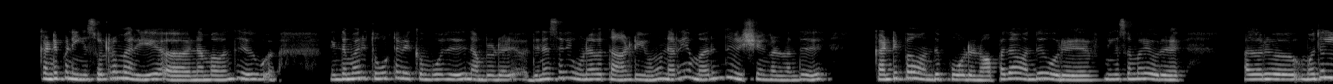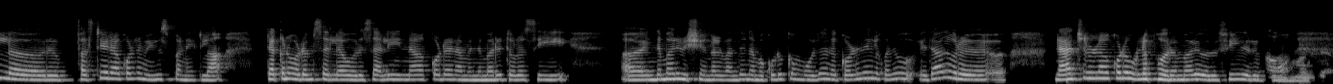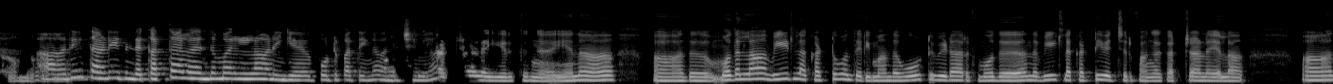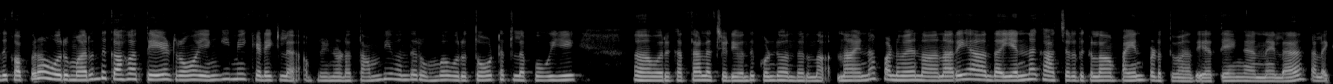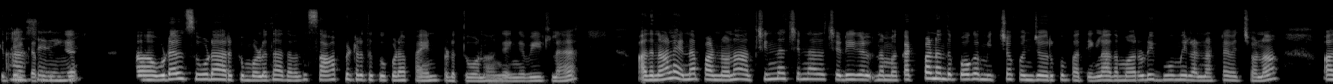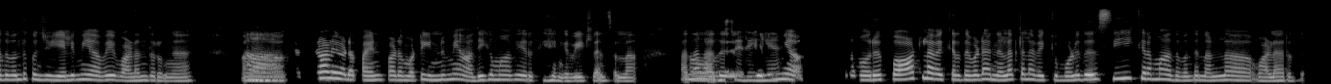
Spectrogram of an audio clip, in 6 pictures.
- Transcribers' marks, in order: in English: "நேச்சுரலா"; laughing while speaking: "எங்க வீட்டிலனு சொல்லலாம்"; in English: "பாட்ல"
- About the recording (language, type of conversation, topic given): Tamil, podcast, சிறிய உணவுத் தோட்டம் நமது வாழ்க்கையை எப்படிப் மாற்றும்?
